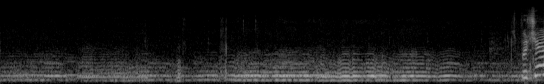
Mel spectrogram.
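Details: Bumblebees by their rescued nest make a strong continuous buzz that swells and dips slightly, rich in overtones. Brief clicks and a rising whine are heard near the end.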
